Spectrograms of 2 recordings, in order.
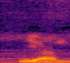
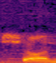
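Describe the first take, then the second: First: The name is pronounced the Irish way. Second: The name is pronounced the American way. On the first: The speaker calls it right. "the real pronunciation is Sion and it's Irish" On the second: The speaker calls it wrong. "A lot of persons um they use the American way of pronouncing it"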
